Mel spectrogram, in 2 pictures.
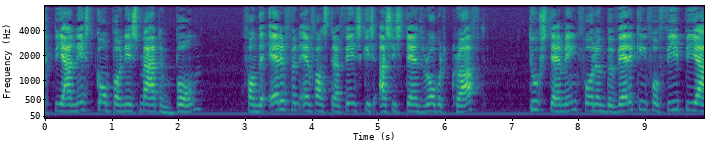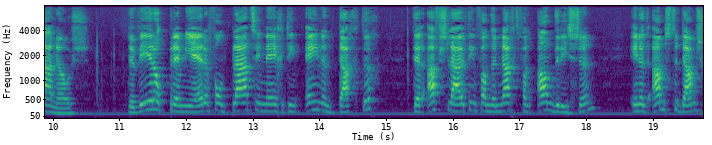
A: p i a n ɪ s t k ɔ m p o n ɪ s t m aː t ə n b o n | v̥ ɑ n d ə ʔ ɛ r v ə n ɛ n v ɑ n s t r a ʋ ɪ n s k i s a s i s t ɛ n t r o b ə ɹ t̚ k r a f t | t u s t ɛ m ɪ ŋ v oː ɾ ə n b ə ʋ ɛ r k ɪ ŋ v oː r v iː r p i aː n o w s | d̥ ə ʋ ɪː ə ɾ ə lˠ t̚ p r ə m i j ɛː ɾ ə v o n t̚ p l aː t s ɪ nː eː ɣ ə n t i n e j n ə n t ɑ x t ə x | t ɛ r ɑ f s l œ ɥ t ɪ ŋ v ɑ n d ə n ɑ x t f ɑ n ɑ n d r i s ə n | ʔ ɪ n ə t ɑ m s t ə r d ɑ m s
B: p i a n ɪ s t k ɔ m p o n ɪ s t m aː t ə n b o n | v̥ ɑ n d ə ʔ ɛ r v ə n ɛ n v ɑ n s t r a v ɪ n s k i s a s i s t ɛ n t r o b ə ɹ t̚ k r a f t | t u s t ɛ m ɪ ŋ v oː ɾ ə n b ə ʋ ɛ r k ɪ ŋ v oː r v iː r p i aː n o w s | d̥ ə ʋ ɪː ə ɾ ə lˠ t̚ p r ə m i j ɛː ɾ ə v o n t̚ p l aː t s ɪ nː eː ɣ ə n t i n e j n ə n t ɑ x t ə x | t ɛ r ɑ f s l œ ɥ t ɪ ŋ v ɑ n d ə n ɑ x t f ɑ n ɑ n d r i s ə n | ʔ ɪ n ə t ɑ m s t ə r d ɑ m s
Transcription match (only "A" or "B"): B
